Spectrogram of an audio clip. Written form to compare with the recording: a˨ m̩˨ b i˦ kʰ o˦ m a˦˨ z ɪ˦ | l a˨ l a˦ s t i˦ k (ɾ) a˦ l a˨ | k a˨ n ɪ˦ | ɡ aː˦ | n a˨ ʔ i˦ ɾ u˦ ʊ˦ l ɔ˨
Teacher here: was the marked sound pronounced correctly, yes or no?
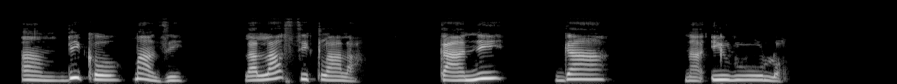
no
